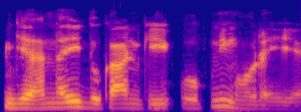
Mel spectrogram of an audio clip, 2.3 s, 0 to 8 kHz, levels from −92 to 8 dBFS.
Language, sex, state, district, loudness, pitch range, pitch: Hindi, male, Bihar, Gopalganj, -18 LUFS, 120-145 Hz, 120 Hz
